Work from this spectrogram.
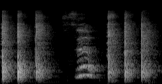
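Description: A class performs a 'tepuk semangat' cheer, three sharp claps, then a short voiced call, then three more claps in an even rhythm, close and crisp.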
